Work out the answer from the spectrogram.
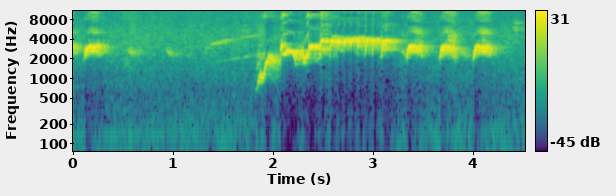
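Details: White-rumped shama song used to incite other shamas to reply: soft whistled notes at first, then a sharply rising note leading into a rapid trilled phrase and evenly spaced repeated whistles.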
